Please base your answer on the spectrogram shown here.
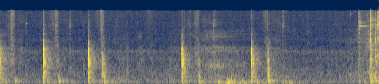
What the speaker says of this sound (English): What I'm going to do now is I'm going to just cut up the parsley. I'm just going to chop.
